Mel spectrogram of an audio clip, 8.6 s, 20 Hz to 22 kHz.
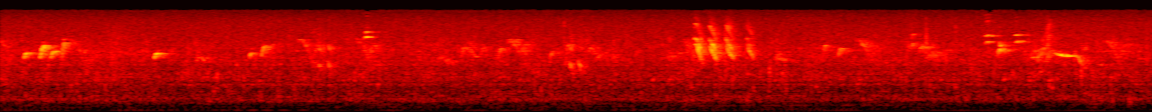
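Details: Linnets singing on 22 March 2016: a loose series of sharp twittering chirps and brief trills spread through the recording, with a louder burst of rapid notes midway and another near the end.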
